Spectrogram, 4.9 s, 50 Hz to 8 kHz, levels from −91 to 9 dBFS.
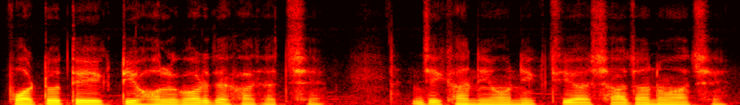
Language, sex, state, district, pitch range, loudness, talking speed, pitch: Bengali, male, West Bengal, Cooch Behar, 125-135 Hz, -20 LUFS, 145 wpm, 130 Hz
